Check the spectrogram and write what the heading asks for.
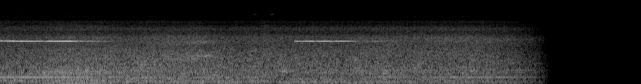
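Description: Vehicle traffic outside an airport departures entrance: a steady engine hum over road noise, with two long high electronic beeps about three seconds apart. The sound fades out shortly before the end.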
